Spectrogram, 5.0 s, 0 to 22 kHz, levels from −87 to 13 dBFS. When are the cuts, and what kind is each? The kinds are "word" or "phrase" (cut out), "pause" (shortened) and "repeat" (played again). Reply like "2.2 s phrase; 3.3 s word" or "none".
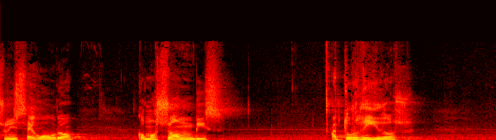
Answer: none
